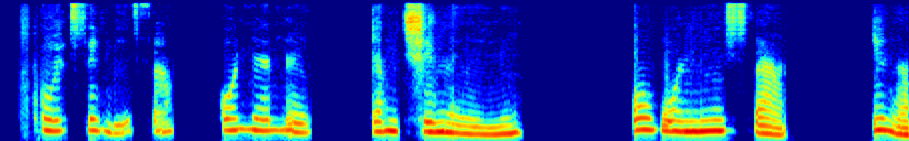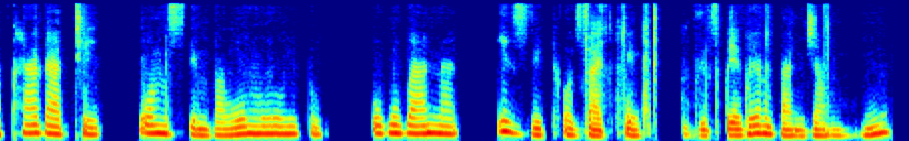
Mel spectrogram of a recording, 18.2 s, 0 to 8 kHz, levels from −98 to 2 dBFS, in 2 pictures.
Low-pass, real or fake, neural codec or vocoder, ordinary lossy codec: 7.2 kHz; fake; codec, 16 kHz in and 24 kHz out, 1.1 kbps, FireRedTTS-2 codec; MP3, 64 kbps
